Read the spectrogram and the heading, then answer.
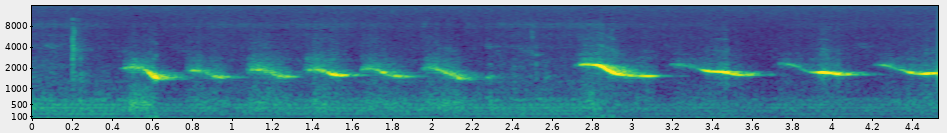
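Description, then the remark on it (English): A horse keeper whistles a steady signal call to make a horse urinate, a run of short, falling notes followed by four longer, louder falling notes. The whistling is clear, with no talking. “So you'd just stop, and you had a little whistle for that, and the horse would do it.”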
